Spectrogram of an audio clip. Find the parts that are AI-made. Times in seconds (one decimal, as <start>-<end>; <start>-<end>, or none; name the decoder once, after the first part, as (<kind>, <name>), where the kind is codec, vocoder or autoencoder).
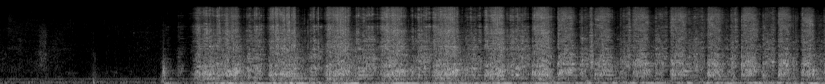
0.0-0.6 (vocoder, BigVGAN v2); 3.2-3.7; 7.2-8.3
